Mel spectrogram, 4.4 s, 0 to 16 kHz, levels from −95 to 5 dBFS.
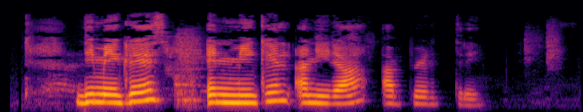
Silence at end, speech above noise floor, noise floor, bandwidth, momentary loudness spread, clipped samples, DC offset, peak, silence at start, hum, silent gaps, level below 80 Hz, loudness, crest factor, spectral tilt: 0.8 s; 34 dB; -51 dBFS; 10.5 kHz; 18 LU; under 0.1%; under 0.1%; -2 dBFS; 0.35 s; none; none; -70 dBFS; -17 LUFS; 18 dB; -5 dB/octave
